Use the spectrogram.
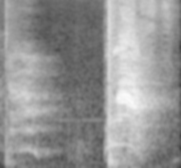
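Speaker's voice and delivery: loud, low Scottish curse; a burst of Scottish swearing; Scottish accent. Acted. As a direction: spit it out in a broad Scottish accent. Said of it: "That sounded very Scottish".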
